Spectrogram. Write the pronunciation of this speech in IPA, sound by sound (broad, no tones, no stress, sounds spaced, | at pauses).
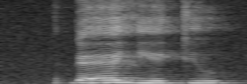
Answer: ɗ ɛ lʲ e kʲ u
